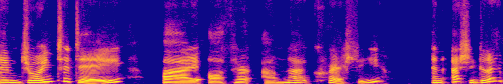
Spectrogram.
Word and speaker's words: Aamna Qureshi: later but i am joined today by author i'm not crashy and actually did i pronounce that right chris yeah you did yeah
